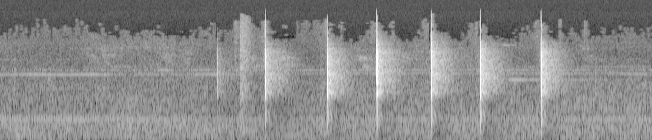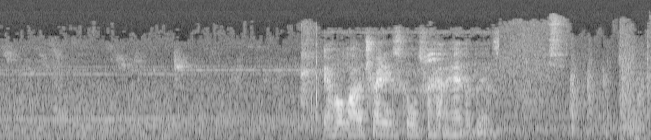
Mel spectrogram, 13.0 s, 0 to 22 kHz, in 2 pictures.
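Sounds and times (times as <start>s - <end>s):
knife tapping cutting board: 2.2s - 5.6s.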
